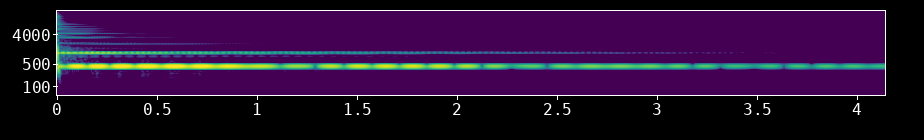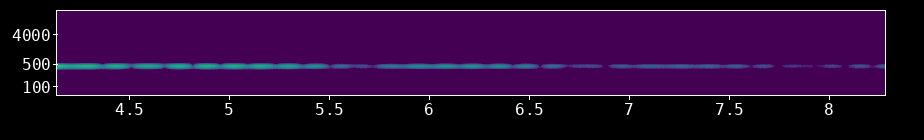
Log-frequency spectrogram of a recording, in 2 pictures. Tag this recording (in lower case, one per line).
glass
chink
